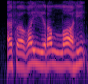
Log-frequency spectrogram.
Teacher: الراء مرققة وقعت قبل لام الجلال، فهنا اللام في لفظ الجلال تفخم ولا ترقق، لأن الترقيق ليس بكسرة، فهو إنحاف لذات الحرف، إنحاف لذات الحرف.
